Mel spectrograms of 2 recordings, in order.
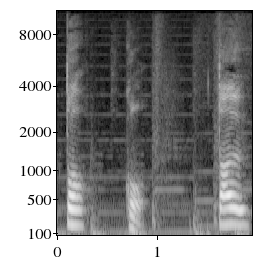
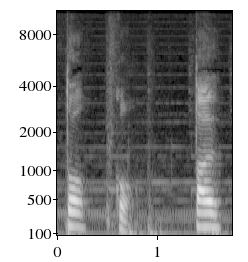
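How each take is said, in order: The two takes are said the same way.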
